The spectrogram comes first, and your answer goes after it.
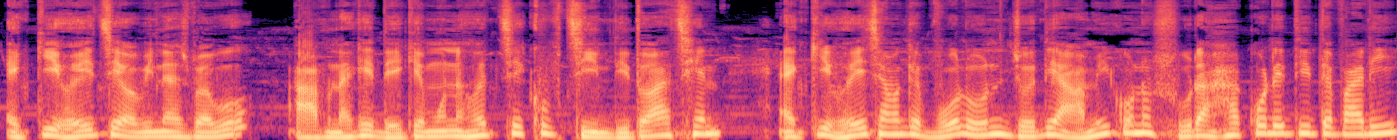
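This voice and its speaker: Cartoon villain's sidekick male actor: scheming, ingratiating, rapid delivery, faint music bed. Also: a little high, animated, darkish tone. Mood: eager, ingratiating. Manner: ingratiating, sly. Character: scheming, fawning henchman to a rich merchant. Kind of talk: Bengali cartoon story acting.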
